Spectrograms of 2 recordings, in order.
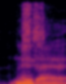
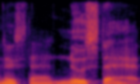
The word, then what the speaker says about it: Nustad: have Mr newstead new stad yeah so I've been saying that I know I've been telling a lot of people that's that new stat we pronounce it wrong because we Americanized it oh the actual way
